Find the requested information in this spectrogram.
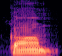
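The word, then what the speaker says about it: calm: काम इसमें L silent रहता है। पाम इसी तरह से बाम, इन सब में एल के बाद एम है और एल जो है वो साइलेंट इसमें रहता है।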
